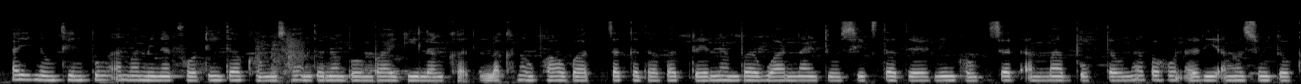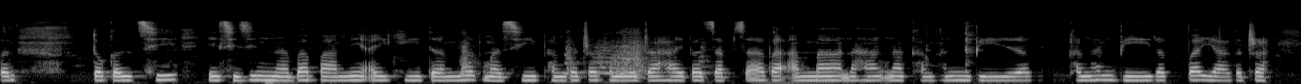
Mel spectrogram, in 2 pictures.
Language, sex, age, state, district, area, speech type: Manipuri, female, 45-60, Manipur, Churachandpur, rural, read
